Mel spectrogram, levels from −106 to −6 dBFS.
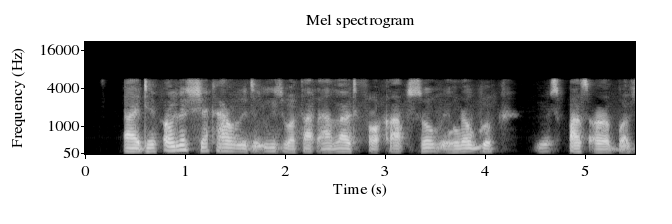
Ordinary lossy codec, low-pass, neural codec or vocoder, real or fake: none; 5.4 kHz; codec, 16 kHz, 1 kbps, FreqCodec, larger model; fake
